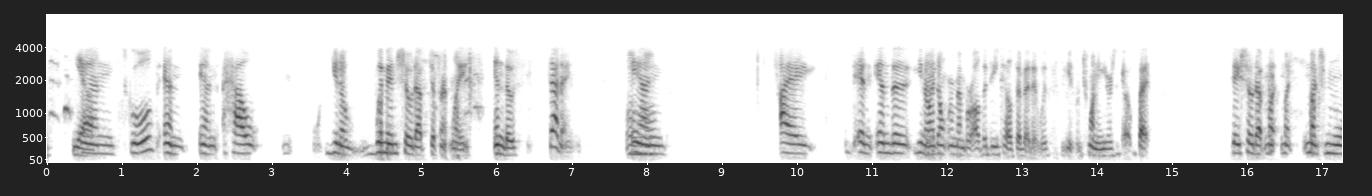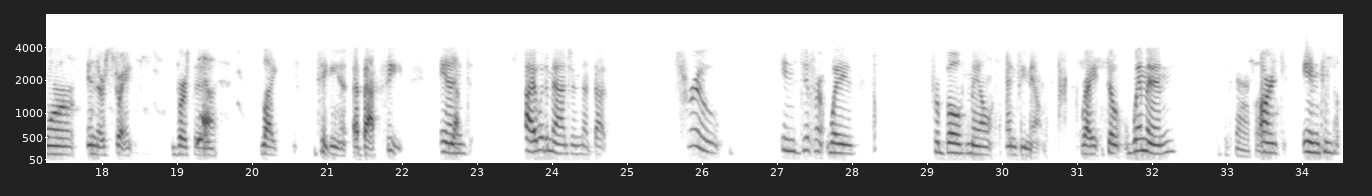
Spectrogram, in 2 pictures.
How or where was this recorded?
phone line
